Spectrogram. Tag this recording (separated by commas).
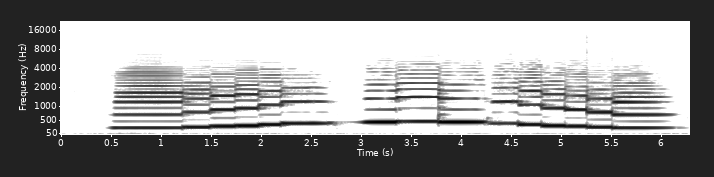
Musical instrument, woodwind instrument, Music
